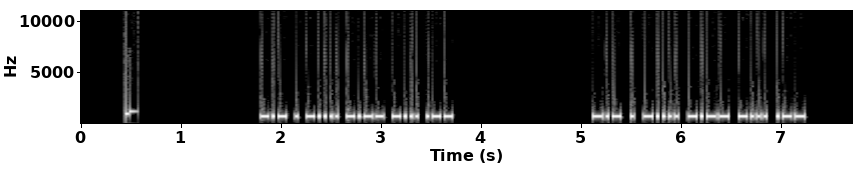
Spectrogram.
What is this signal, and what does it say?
Morse code, heard as a keyed tone, about 33 wpm, 700 Hz. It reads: KE6YBW KE6YBW
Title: Speed Racing - USA 2x3 Call Signs 28wpm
